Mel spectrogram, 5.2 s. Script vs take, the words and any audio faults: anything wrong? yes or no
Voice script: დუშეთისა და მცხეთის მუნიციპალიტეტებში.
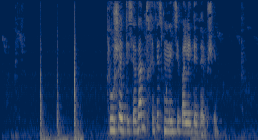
yes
